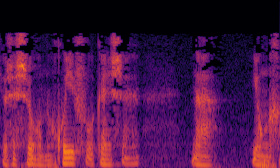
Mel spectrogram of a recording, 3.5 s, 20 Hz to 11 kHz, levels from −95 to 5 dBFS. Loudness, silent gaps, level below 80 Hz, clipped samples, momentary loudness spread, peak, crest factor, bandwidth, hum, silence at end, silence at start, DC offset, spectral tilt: -31 LUFS; none; -50 dBFS; under 0.1%; 16 LU; -14 dBFS; 18 dB; 5.8 kHz; none; 0 s; 0 s; under 0.1%; -9 dB/octave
